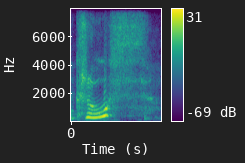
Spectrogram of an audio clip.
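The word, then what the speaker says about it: crwth: was that what, I don't know how to pronounce it, a crowth? Yeah, that is a crowth.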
